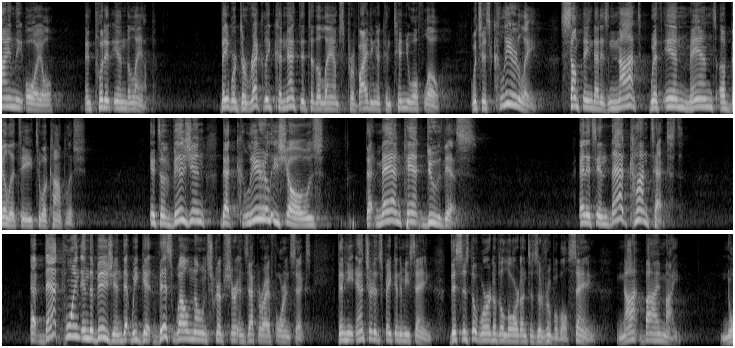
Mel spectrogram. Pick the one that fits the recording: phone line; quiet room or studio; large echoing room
large echoing room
